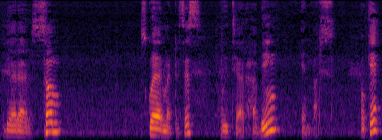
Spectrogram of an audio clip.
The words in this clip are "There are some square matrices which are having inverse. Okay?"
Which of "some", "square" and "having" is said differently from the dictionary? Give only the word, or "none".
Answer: having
